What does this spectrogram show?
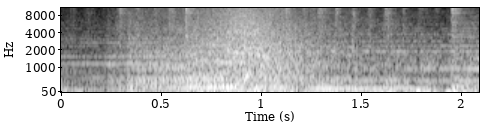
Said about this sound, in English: drives wildly, a worried look on her face. She weaves and veers among the traffic.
